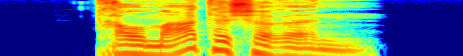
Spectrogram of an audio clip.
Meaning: inflection of traumatisch: 1. strong genitive masculine/neuter singular comparative degree 2. weak/mixed genitive/dative all-gender singular comparative degree
- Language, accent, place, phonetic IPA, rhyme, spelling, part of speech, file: German, Germany, Berlin, [tʁaʊ̯ˈmaːtɪʃəʁən], -aːtɪʃəʁən, traumatischeren, adjective, De-traumatischeren.ogg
